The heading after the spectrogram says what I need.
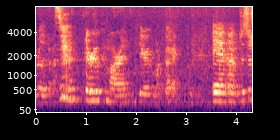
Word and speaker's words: Thirukumaran: It's presented by Thirukumaran. Yes. How do you say it like really fast? Thirukumaran.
